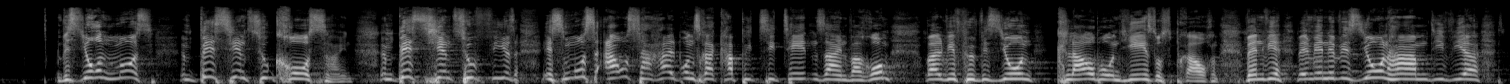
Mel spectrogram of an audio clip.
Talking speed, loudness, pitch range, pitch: 140 wpm, -21 LUFS, 225-270 Hz, 245 Hz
